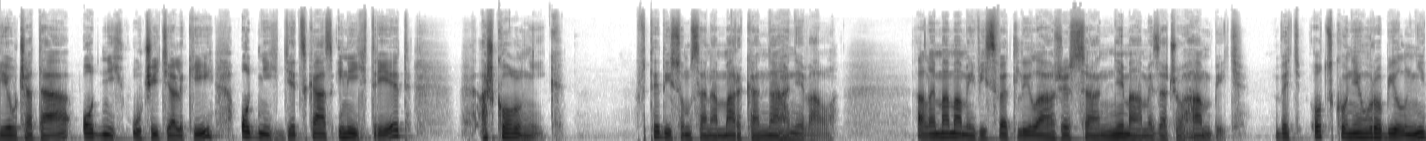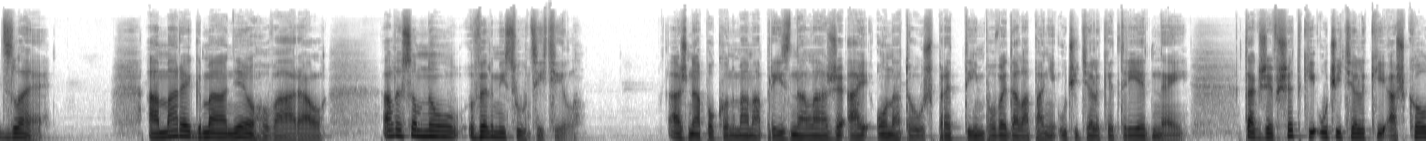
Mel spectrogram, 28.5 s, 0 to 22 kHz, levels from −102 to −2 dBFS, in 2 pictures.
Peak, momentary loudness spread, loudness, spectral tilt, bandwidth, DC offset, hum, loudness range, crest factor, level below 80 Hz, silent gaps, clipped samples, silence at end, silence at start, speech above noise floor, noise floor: -2 dBFS; 10 LU; -19 LUFS; -6.5 dB/octave; 15 kHz; under 0.1%; none; 5 LU; 18 dB; -42 dBFS; none; under 0.1%; 0 s; 0 s; 48 dB; -66 dBFS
